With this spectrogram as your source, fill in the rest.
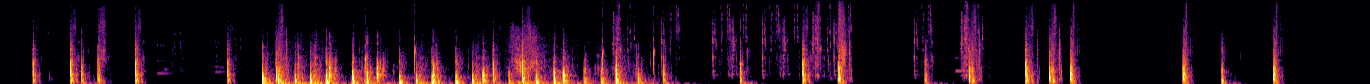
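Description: A pickaxe chips and breaks blocks of stone and dirt with short crunching knocks.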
